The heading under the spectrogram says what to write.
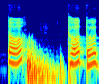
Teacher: फिर दंत्य व्यंजन, दंत्य व्यंजन जिन व्यंजनों के उच्चारण में जीवा की नोक ऊपरी दांतों को स्पर्श करती है वो दंत्य व्यंजन कहलाते हैं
